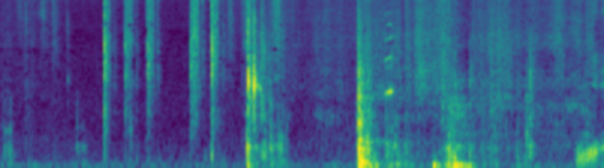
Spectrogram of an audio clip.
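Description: A trigger spray bottle spritzing cleaner onto the radio cabinet: a quick series of short squirts over about two seconds. Near the end comes a faint rub of a cloth wiping the cabinet down.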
